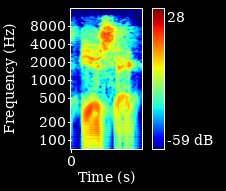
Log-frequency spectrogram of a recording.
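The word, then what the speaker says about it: Buczek: I still have so much trouble with pronouncing his last name. – It's Busick, because there's a very famous,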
